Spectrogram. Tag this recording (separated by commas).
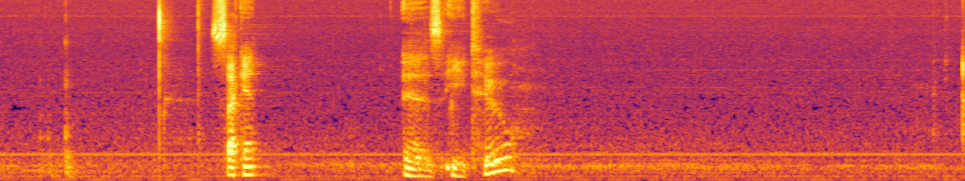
Speech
